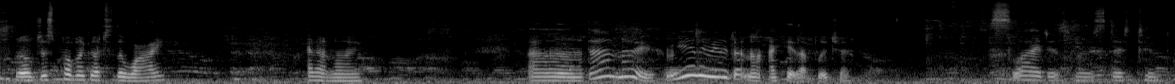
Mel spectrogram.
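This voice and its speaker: Amid noticeable background noise, a woman speaks fairly slowly with long, frequent pauses. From England. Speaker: vlogger, mother. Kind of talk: casual chat. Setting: at home, filming video.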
